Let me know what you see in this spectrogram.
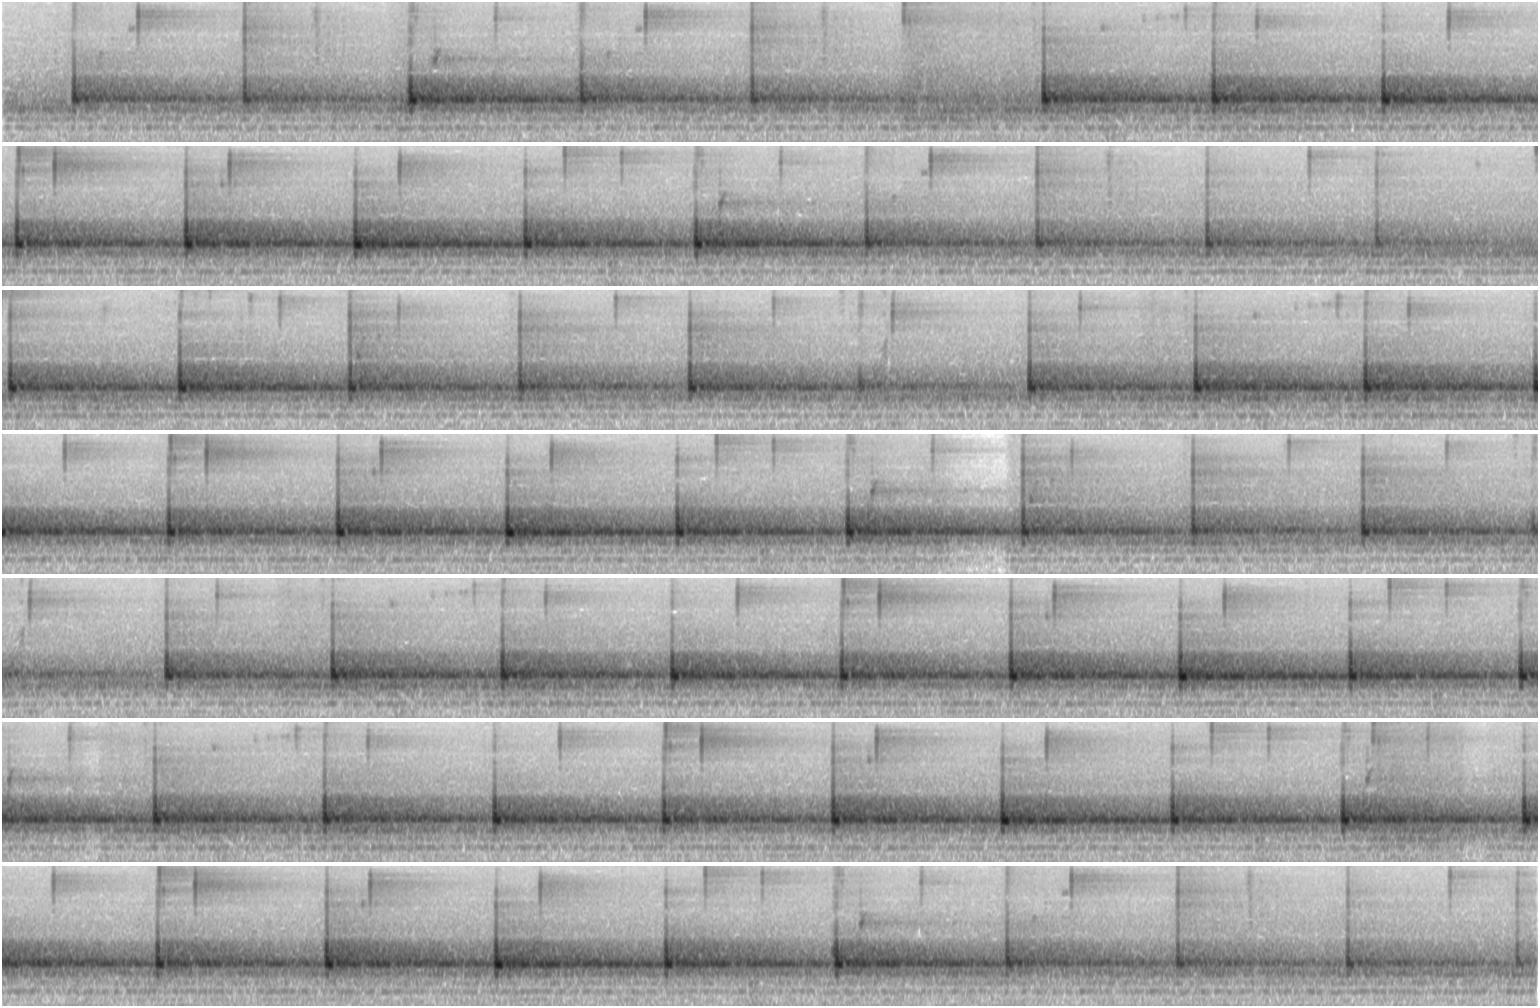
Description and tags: Droplets in a cave
Dripping sink faucet with some reverb and a slight delay.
